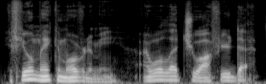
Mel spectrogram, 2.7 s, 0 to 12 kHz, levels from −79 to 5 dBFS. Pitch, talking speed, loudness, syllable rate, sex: 100 Hz, 340 wpm, -18 LUFS, 6.9 syllables/s, male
